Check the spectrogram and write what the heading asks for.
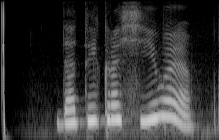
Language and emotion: Russian, positive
